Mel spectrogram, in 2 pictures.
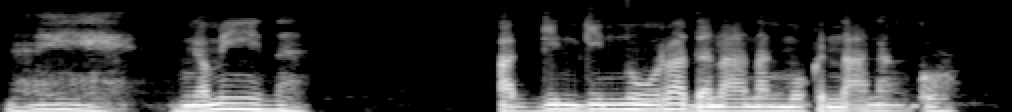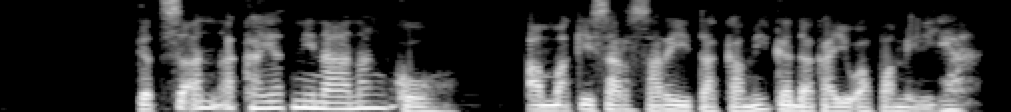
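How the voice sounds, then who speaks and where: A man's voice: medium pitch, a little slow, long pauses, mellow, no echo, close to an everyday voice. A man playing a courteous, smitten young suitor, polite and earnest, in a comedy radio drama. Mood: earnest courting.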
